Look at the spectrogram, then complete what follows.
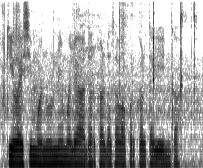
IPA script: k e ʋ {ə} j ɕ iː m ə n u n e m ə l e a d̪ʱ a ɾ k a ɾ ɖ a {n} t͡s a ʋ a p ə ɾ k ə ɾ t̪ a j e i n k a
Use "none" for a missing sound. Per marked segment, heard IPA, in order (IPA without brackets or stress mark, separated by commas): a, none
